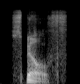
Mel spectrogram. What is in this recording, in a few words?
"spilth", British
